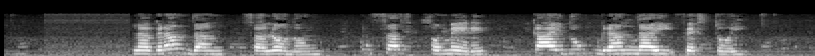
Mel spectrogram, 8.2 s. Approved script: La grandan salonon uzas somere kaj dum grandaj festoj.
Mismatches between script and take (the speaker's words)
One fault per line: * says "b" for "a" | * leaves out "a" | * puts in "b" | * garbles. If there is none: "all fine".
all fine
